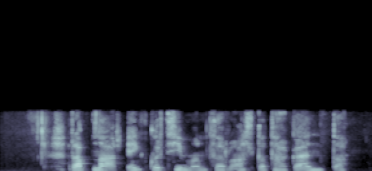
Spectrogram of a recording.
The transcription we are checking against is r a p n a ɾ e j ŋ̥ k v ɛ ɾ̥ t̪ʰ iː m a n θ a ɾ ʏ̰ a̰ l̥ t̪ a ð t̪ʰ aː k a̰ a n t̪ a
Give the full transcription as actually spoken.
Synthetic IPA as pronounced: r a p n a ɾ e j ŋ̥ k v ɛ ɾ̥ t̪ʰ iː m a n θ a ɾ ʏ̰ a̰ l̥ t̪ a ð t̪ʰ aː k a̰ ɛ n t̪ a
